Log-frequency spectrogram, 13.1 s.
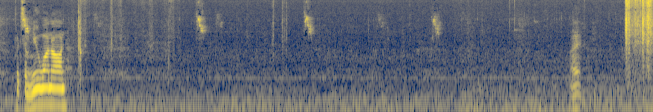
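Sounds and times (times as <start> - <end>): faint constant hum: 0.0 - 13.0
low background rumble: 0.0 - 13.0
bird chirping: 3.9 - 4.6, 6.0 - 6.4, 8.6 - 8.9.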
